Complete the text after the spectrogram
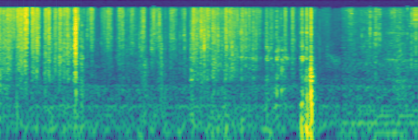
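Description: Gloved hands squish and mix a moist filling in a metal pot.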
